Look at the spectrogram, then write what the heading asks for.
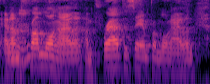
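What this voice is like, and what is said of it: Long Island accent. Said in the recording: “I'm from Long Island... I don't give a shit if you like my accent or not. It's who I am.”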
